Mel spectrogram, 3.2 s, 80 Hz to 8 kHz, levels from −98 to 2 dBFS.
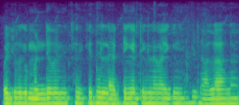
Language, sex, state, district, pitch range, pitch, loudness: Hindi, male, Madhya Pradesh, Umaria, 110-115 Hz, 110 Hz, -16 LUFS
